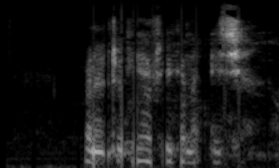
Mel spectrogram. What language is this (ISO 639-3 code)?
swa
